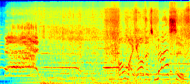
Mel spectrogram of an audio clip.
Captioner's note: majestic music; tarp flutters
